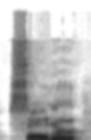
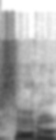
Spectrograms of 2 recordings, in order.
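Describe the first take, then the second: First: It is said the British way. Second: It is said the American way.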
